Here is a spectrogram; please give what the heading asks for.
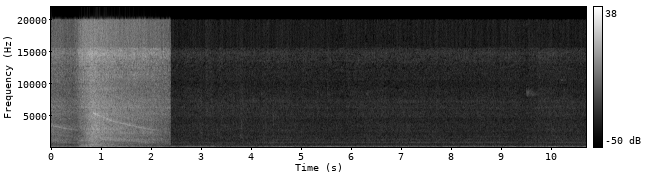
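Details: Mitsubishi Evo after a new downpipe was built so the downpipe and wastegate flanges both seal: a strong rev settling into a steady, even idle with no puffing or ticking. No exhaust leaks.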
